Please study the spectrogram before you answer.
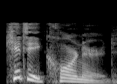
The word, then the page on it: kitty-cornered: British English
